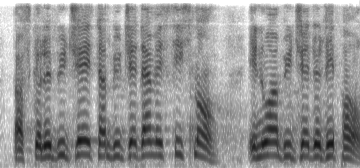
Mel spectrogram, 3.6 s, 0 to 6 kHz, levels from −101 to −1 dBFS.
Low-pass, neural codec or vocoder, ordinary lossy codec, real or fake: 5.4 kHz; codec, 44.1 kHz, 7.8 kbps, DAC; none; fake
